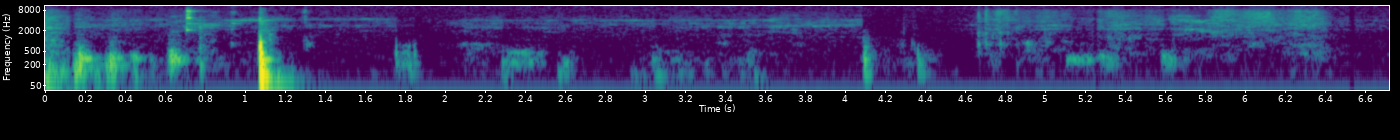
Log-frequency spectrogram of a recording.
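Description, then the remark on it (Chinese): Someone drinking water from a glass: a few soft handling rustles, one sharp glass clink, then quiet, faint sips and swallows with small scattered noises. No one speaks. “让我喝一点水。”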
